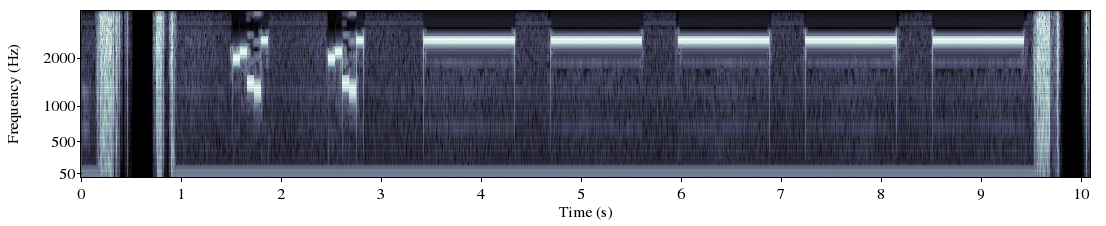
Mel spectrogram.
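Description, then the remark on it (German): Radio dispatch alerting tones for a follow-up emergency alarm in Schwarzburg: a crackle of static, a few quick chirping beeps, then a loud series of steady, evenly spaced electronic tone pulses, ending in another burst of static. No voices. “Es ist 15.17 Uhr, Leitschiene Ende. Leitschiene mit Folgealarmierung.”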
